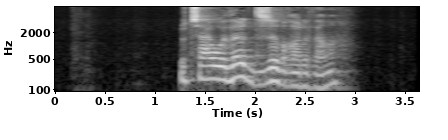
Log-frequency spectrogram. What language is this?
Kabyle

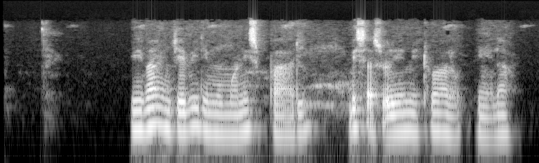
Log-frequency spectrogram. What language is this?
Ganda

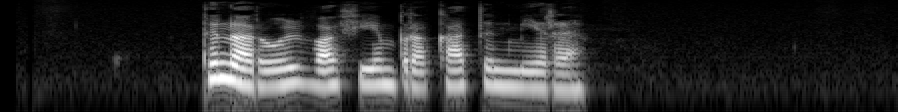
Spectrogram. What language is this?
Romanian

